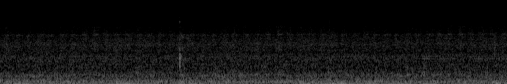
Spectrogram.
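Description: Trains rumble steadily into a pit stop during a race in the railway simulation game Transport Fever, a constant, dense mechanical roar with faint clicks, unbroken and without voices.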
